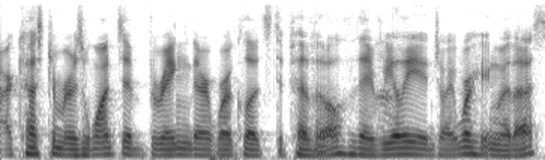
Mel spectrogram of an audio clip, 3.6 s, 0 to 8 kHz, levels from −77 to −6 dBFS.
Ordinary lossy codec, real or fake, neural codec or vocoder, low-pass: MP3, 64 kbps; real; none; 7.2 kHz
